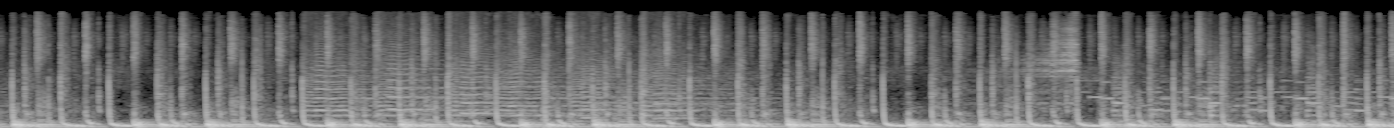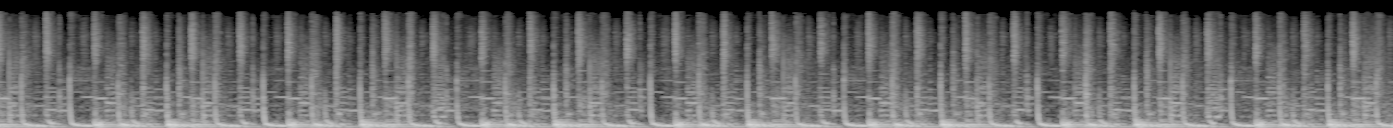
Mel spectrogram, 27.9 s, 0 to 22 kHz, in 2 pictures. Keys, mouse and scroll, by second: 1.8 scroll down 1, 1.9-2.9 middle drag, 2.9 click, 3.7-4.7 scroll up 2, 4.7 right click, 5.6 s, 6.8 middle click, 7.2 scroll down 1, 7.4 shift+middle click, 7.7-8.1 scroll up 1, 8.1 KP_7, 8.5 scroll down 2, 8.7 click, 10.0 click, 10.6 g, 11.6 shift+middle click, 11.9 scroll up 4, 12.1 shift+middle click, 12.6 g, 13.3 middle click, 14.2 click, 14.4 scroll down 2, 14.5 shift+middle click, 14.8 Tab, 15.1 middle click, 15.4-15.8 scroll up 2, 15.8 r, 16.8 scroll up 2, 16.9 shift+middle click, 17.7 click, 19.0 Tab, 19.1 click, 19.8 ctrl+j, 20.5 Tab, 21.0 ctrl+j, 22.4 click, 22.9-23.3 scroll down 2, 23.8-24.8 scroll down 19, 24.8 shift+click, 26.2 ctrl+j, 27.4 scroll down 1, 27.7-27.8 middle drag.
